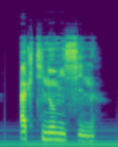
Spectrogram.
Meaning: actinomycin
- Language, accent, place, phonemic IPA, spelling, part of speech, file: French, France, Lyon, /ak.ti.nɔ.mi.sin/, actinomycine, noun, LL-Q150 (fra)-actinomycine.wav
